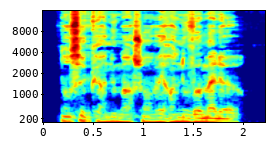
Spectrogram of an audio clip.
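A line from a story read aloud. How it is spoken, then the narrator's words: Exclaimed. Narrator (French): maître Thirion s'écria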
